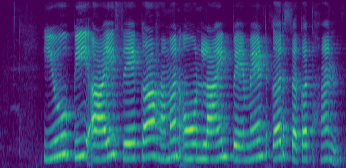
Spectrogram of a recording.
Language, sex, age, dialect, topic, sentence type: Chhattisgarhi, female, 25-30, Eastern, banking, question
